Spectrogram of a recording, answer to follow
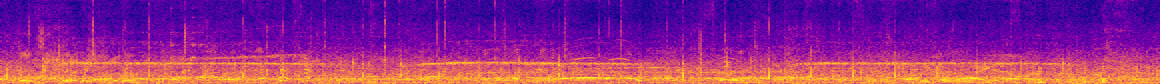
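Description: A street crowd of many overlapping voices chattering and calling out. A high, steady whistle-like tone sounds in three stretches of about two seconds each, with short gaps between them.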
